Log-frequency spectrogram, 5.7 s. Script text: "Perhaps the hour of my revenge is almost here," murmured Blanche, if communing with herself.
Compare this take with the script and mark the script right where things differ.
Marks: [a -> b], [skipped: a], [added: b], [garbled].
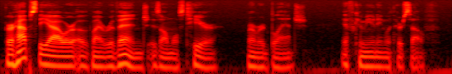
"Perhaps the hour of my revenge is almost here," murmured Blanche, if communing with herself.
